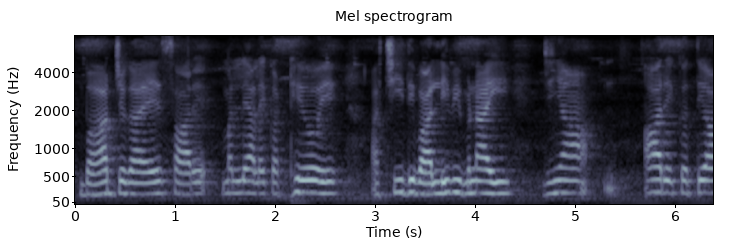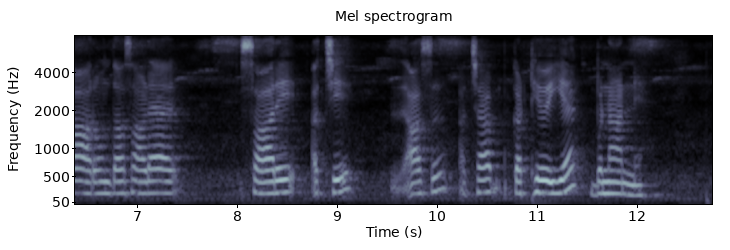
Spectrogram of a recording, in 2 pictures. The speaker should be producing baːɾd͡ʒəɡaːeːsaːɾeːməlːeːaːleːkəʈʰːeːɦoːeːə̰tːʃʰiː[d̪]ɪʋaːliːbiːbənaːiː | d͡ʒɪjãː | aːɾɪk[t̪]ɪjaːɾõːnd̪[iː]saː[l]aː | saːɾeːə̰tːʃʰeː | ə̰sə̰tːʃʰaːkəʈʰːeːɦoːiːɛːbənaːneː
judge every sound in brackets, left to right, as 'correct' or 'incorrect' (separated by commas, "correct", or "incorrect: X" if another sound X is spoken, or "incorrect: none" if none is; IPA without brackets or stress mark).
correct, correct, incorrect: aː, incorrect: ɽ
